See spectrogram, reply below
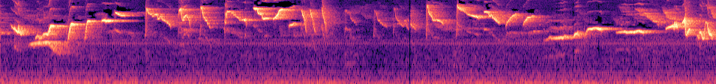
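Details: Caged white-eye singing, used as training audio to get other birds singing: a fast, dense stream of high, thin twittering and sweeping whistled notes, overlapping and nearly unbroken, with a steady faint hum underneath.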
